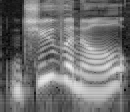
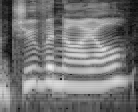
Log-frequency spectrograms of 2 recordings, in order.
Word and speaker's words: juvenile: well in South Africa juvenile or juvenile and you can pronounce it either way guys I say juvenile but these lions these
